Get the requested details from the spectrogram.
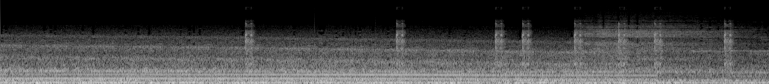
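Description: A train's motor whines, falling in pitch as it slows.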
